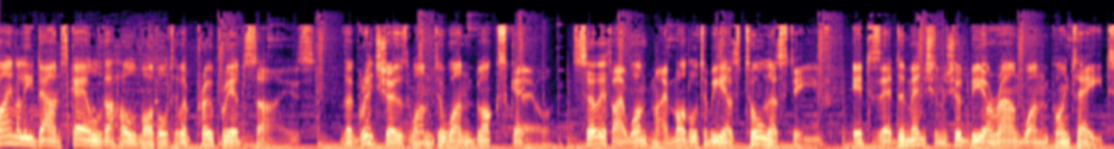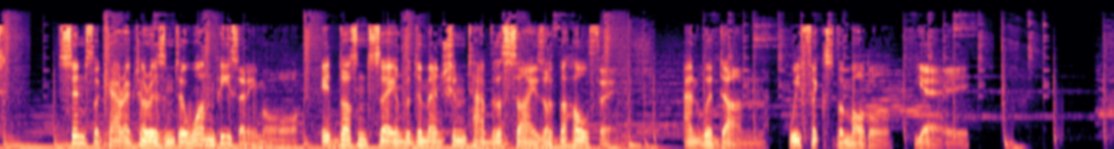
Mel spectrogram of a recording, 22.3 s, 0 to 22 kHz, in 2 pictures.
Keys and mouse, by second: 1.8-4.4 right drag, 2.5 b, 4.4 s, 8.2 s, 15.6 ctrl+a, 18.7 ctrl+KP_1, 21.4 a.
